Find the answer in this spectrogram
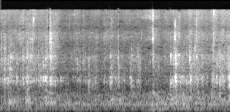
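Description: Small pickup truck's engine running low and steady while it takes up the tow chain on a fallen limb, with a few faint crackles over it.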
